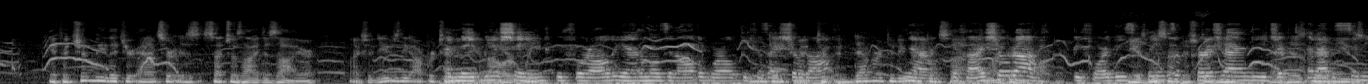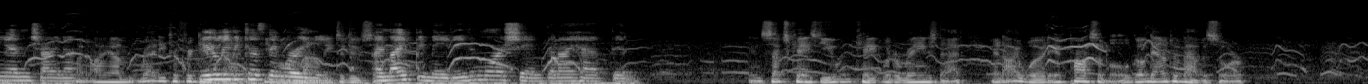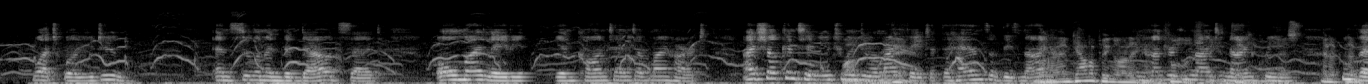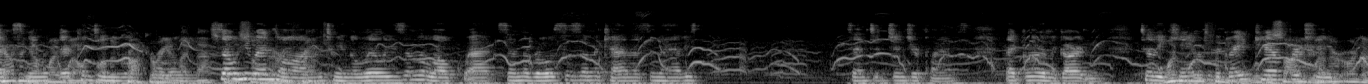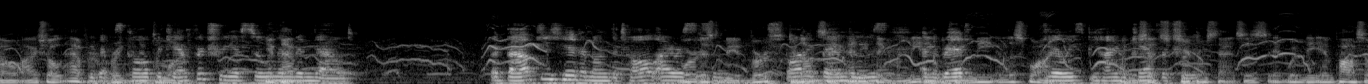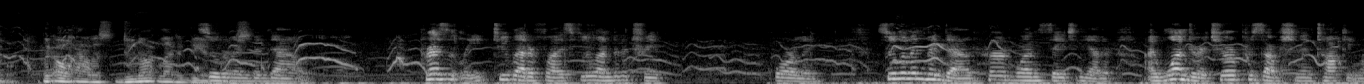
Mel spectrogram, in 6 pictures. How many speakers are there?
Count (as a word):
two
